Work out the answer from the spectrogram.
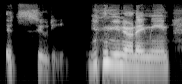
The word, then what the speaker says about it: Sudie: Just being able to say, hey, I know you found my name hard to pronounce, but it's Sudie.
